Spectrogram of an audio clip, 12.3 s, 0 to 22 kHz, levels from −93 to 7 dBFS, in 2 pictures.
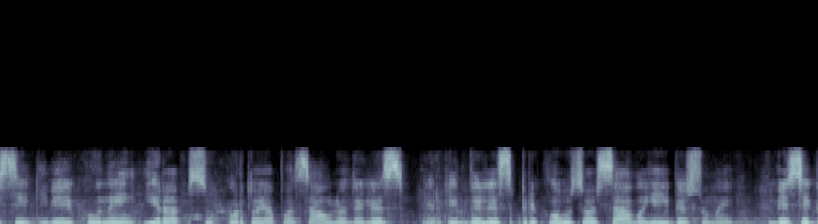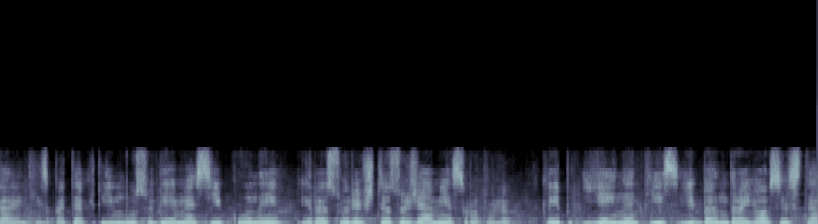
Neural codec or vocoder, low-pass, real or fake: codec, 16 kHz, 4 kbps, FreqCodec, smaller model; 7.2 kHz; fake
